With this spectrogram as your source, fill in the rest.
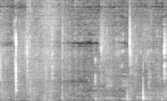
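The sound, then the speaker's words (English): People bite into and chew burgers during a taste test. Soft, wet mouth sounds are broken by a few sharp crunchy clicks, while voices murmur quietly underneath. “why don't you guys just take a bite and tell me which one is the real burger.”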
